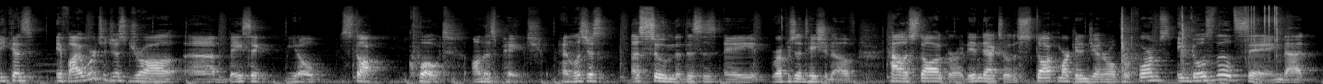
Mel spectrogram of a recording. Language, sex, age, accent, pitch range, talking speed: English, male, 20-39, American, 120-160 Hz, 190 wpm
